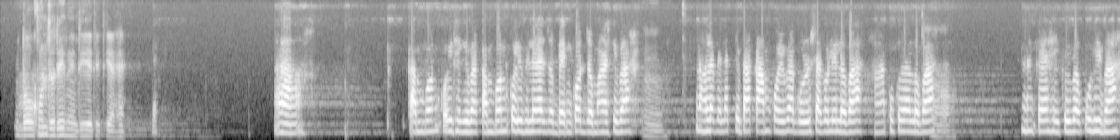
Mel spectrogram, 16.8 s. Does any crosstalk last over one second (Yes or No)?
No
